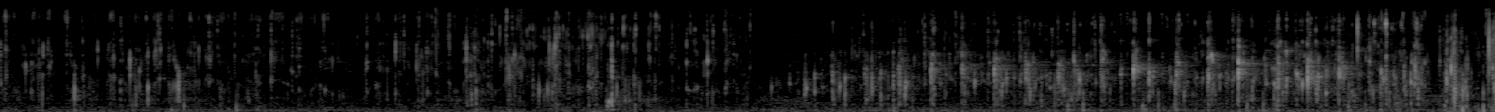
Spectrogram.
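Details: A dog named Hazel eating home-made treats and a kibble mush drink with oatmeal and coconut oil indoors; soft chewing at first grows into busier, wetter crunching and biting toward the end.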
